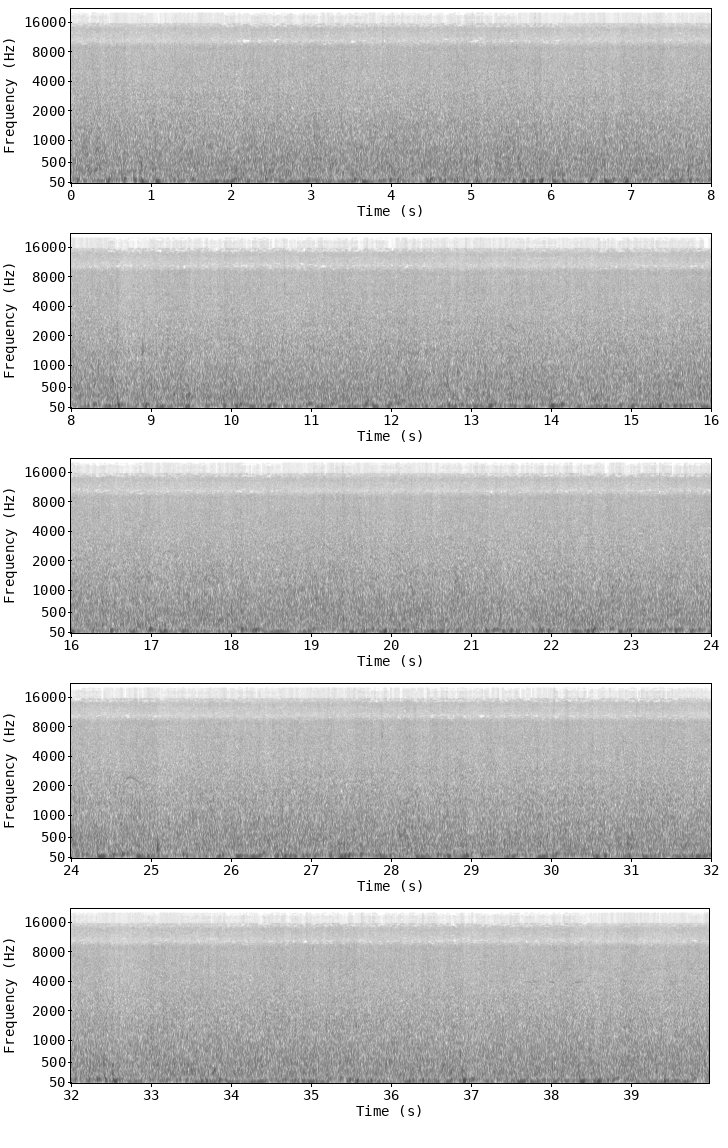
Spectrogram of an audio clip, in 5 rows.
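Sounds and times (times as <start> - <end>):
stream water flowing and splashing: 0.0 - 39.9.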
